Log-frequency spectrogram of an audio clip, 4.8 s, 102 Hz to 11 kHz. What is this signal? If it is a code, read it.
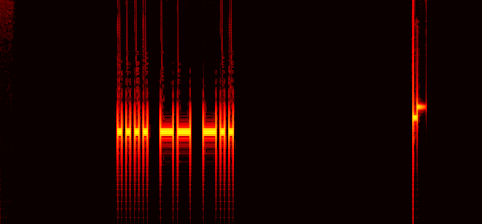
Morse code, heard as a keyed tone, about 28 wpm, 700 Hz. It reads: HMD
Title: USA Call Sign Postfixes - 3 Letters 28wpm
